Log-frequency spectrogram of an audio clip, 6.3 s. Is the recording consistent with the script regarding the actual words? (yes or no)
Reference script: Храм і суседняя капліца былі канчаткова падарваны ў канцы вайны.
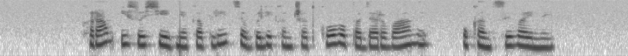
yes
